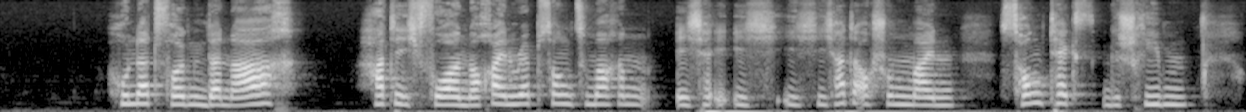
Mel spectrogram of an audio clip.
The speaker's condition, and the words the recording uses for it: Stuttering. Und, äh, ja, ja, obwohl ich, äh, wenn ich langsamer sprechen würde, besser sprechen ähm, würde.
